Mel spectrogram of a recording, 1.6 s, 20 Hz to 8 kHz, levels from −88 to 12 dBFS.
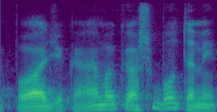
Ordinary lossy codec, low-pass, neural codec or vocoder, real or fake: none; 7.2 kHz; codec, 16 kHz in and 24 kHz out, 1 kbps, XY-Tokenizer; fake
